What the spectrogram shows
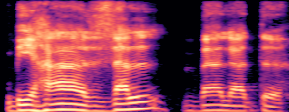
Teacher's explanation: zal harfi tilimizni tishlab chiqargan harfi. Z emas, uyg'urchadagi za deb inglizchadagi z ga o'xshab qolgan harfi.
